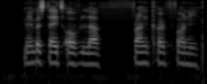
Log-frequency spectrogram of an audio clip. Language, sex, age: English, male, 20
